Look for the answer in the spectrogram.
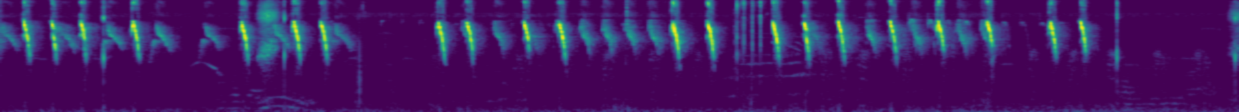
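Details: Bar-winged prinia's gacor nembak song, played as a lure to prompt ciblek to sing by day and night: a long, fast run of piercing high staccato notes, briefly pausing, then resuming at a steady quick pace.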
